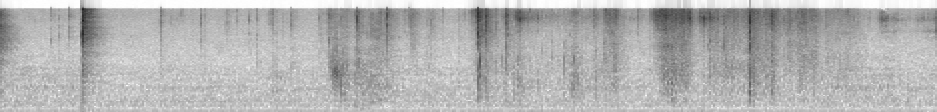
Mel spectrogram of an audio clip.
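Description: Clear plastic shrink wrap being cut and peeled off a hardcover book: the thin film crinkles and tears in several short spells. A sharp click comes just under a second in.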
